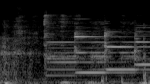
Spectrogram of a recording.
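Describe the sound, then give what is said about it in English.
A phone alarm, set as a timer for pasta cooking outside, rings with a bright electronic melody, clear chiming notes stepping between pitches in a steady looping tune that starts abruptly after a brief quiet moment. “It's your phone, …. Oh, is that my phone? Yeah. …. Yeah, no, I set an alarm for my my pasta”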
